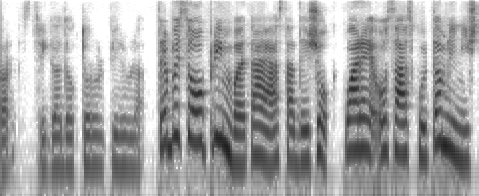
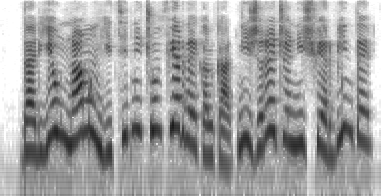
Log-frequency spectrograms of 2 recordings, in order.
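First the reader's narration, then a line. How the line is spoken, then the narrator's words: Hurried shout. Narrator (Romanian): strigă grăbilă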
